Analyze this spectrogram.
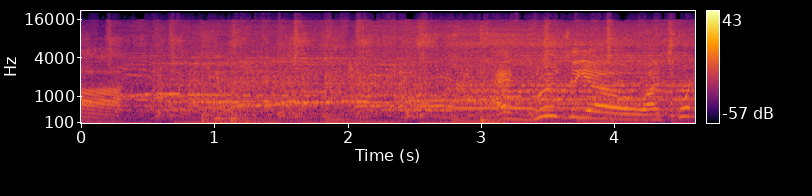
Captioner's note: audience cheers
